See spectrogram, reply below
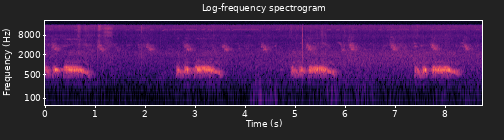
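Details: A 17-year-old pet spotted dove cooing: four low, mellow, slightly rolling coo phrases, each about a second long, repeated roughly every two and a half seconds, with faint high chirps from other small birds in the background.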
